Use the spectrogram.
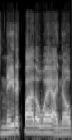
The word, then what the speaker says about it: Natick: the natick police department starts and it is pronounced natick by the way i know because my brother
